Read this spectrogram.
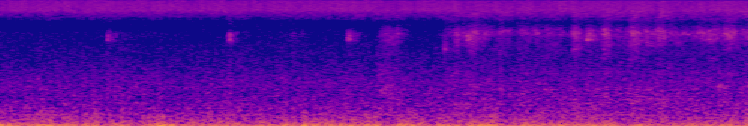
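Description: A soft brush lightly strokes a hard surface.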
